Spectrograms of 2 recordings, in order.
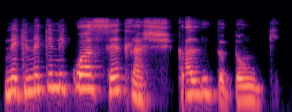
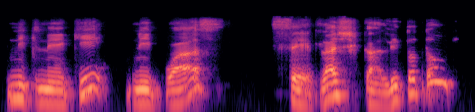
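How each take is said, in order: First: Said in the usual way. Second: Slow, word-by-word Nahuatl demonstration; slow, with pauses between word groups; slow practice reading. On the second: Shown as a demonstration. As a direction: read it out slowly in phrases for learners. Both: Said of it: "Vamos a irlo practicando".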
